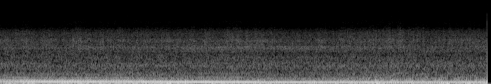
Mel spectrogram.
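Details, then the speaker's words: 1991 Dodge Grand Caravan SE, fully warm (fan cycling) after a 10-mile drive, steady smooth idle with no stumbles. Fixed by replacing the crank sensor installed earlier, which was bad out of the box and made it quit once warm. "She just drove 10 mi and it's still sitting there purring. That was it. That crank sensor we put in when we first got it running, bad out of box."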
